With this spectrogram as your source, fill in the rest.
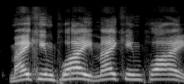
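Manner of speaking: play-acted, shrill, very high, loud, demanding yell. Retelling how the old man screamed at the coach: imitating someone screaming. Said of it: "he's screaming at the coach".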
